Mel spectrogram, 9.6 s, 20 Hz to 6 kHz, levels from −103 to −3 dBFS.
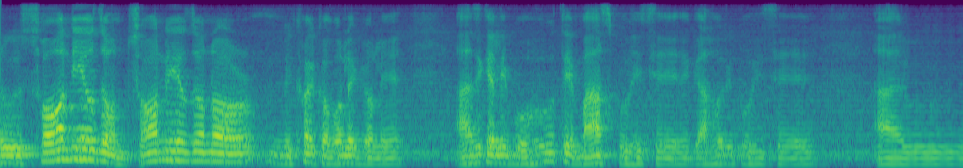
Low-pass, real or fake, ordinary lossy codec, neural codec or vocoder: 5.4 kHz; fake; none; vocoder, 24 kHz, 100 mel bands, Vocos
